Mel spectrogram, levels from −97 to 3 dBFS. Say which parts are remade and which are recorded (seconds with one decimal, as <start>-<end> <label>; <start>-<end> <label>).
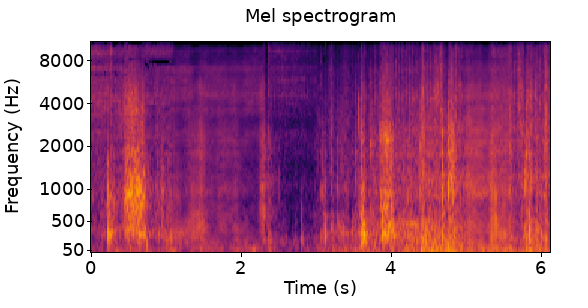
0.0-1.1 recorded; 1.1-2.3 remade; 2.3-5.0 recorded; 5.0-5.6 remade; 5.6-6.1 recorded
